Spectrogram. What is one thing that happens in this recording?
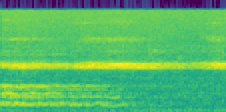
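A man sings a short chant in a large echoing hall.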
